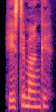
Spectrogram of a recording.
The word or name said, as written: hestemanke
